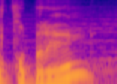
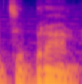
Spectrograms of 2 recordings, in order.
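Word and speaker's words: Τζιμπράν (جبران): Ο Χαλίλ Γκιμπράν ή Χαλίλ Τζιμπράν όπως είναι η ορθή προφορά στα αράβικα είναι γνωστός στο παγκόσμιο κοινό ως ο άνθρωπος από το Λίβανο και υπήρξε ποιητής, φιλόσοφος και ζωγράφος.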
